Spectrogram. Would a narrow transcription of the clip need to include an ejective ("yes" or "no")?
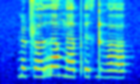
yes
